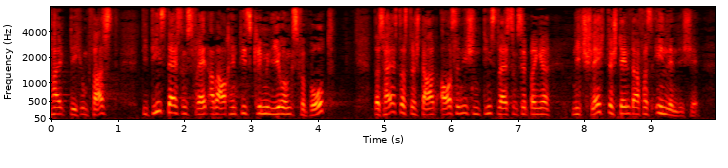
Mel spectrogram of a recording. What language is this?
German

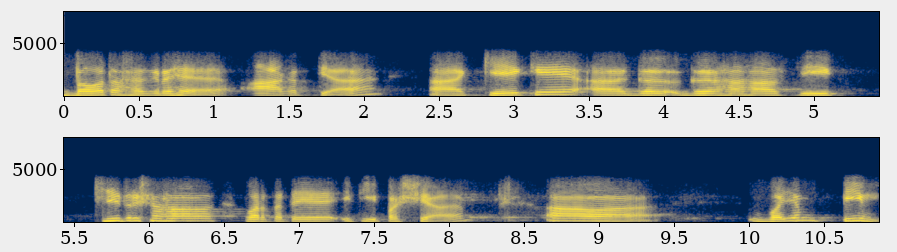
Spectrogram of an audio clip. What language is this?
Sanskrit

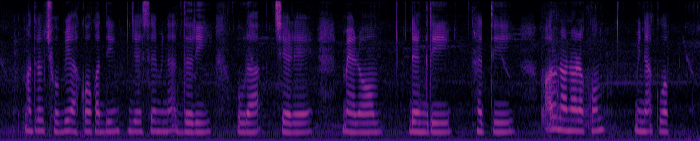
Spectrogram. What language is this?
Santali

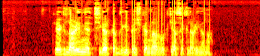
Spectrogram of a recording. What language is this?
Urdu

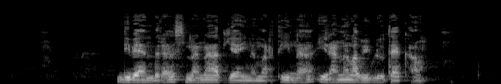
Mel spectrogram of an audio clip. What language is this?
Catalan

